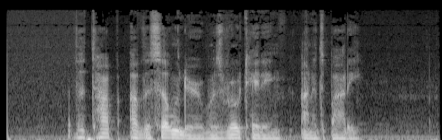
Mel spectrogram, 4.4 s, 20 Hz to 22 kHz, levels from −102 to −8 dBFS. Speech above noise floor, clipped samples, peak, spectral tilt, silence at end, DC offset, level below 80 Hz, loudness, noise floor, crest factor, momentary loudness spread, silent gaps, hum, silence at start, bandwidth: 21 dB; under 0.1%; -10 dBFS; -6 dB/octave; 0 s; under 0.1%; -40 dBFS; -29 LUFS; -49 dBFS; 20 dB; 13 LU; none; none; 0.1 s; 16 kHz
